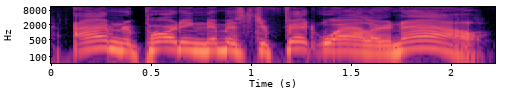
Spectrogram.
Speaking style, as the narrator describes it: she shouted

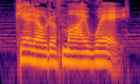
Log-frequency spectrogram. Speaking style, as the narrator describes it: snarled

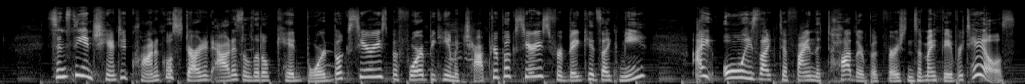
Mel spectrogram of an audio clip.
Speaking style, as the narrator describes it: said Ivy

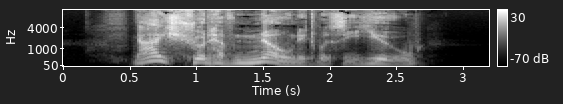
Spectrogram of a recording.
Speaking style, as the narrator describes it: Lauren stalked closer, his snarl fitting a lion about to strike

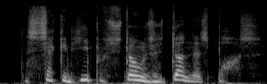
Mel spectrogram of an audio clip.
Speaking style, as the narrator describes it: said Hans faintly

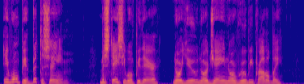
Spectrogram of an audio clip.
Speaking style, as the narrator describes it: Diana said

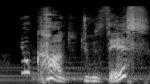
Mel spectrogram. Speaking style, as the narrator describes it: Mother exclaimed

